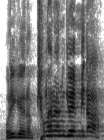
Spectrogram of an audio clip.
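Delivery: high, loud rallying cry; imitated slogan shout. Preacher imitating a pastor's second slogan, high loud shout. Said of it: "하고 소리를 지르니까".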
